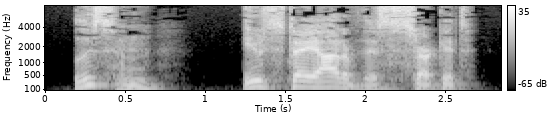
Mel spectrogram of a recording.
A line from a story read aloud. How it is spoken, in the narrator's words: Galen snapped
